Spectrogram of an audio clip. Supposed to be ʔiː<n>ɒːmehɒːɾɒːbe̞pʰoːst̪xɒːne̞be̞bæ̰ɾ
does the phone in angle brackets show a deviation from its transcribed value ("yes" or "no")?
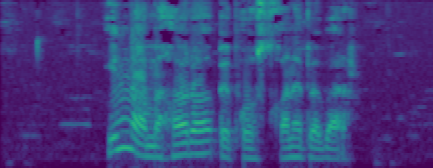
yes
